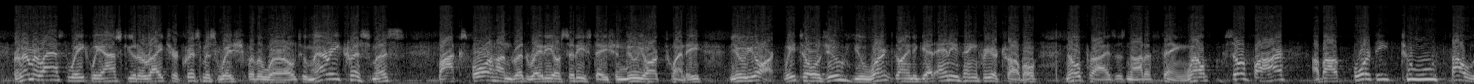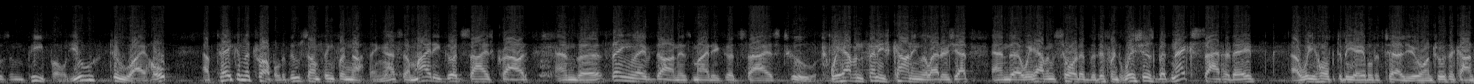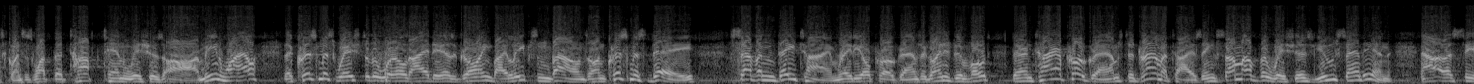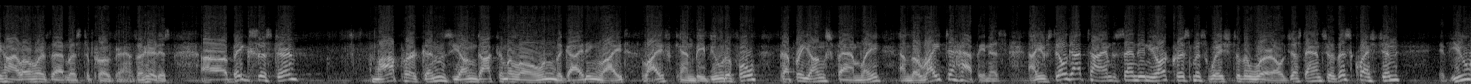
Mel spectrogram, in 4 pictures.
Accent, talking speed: American, 215 wpm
